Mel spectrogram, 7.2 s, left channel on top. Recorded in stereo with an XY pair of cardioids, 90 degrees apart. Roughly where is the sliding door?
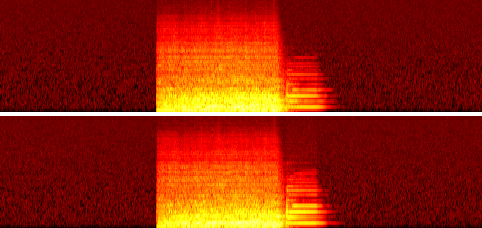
Ahead left.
